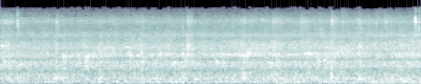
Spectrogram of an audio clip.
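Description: Trenitalia regional train's passenger coaches rolling past on the rails, a steady rumble of wheels and running gear with a faint high wheel squeal.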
